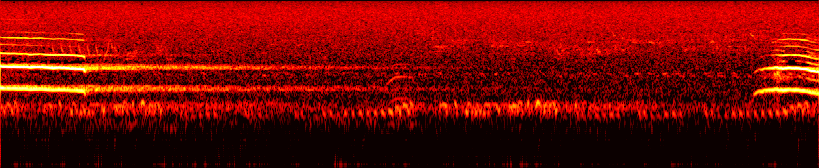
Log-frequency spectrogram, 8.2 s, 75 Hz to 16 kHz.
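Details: A red-throated loon calling on a Finnish forest lake around 1 am gives a drawn-out, slightly falling wailing call, then calls again about seven seconds later, with soft crackling, likely a campfire, in between.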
